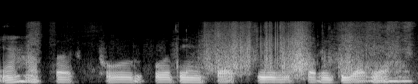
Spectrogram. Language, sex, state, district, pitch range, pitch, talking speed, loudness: Hindi, male, Jharkhand, Deoghar, 105-110 Hz, 110 Hz, 85 wpm, -15 LUFS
